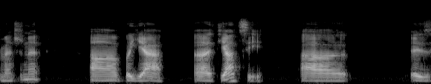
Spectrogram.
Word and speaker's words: Þjazi: it uh but yeah theiai uh is how it's pronounced kind of like pizza where it has that that t sound in it um but yeah theiai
